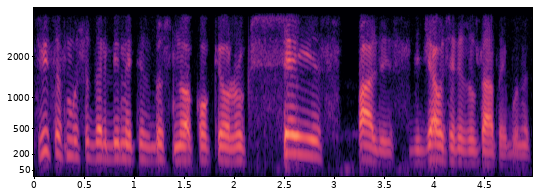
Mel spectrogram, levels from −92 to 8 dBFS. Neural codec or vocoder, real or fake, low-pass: none; real; 3.6 kHz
